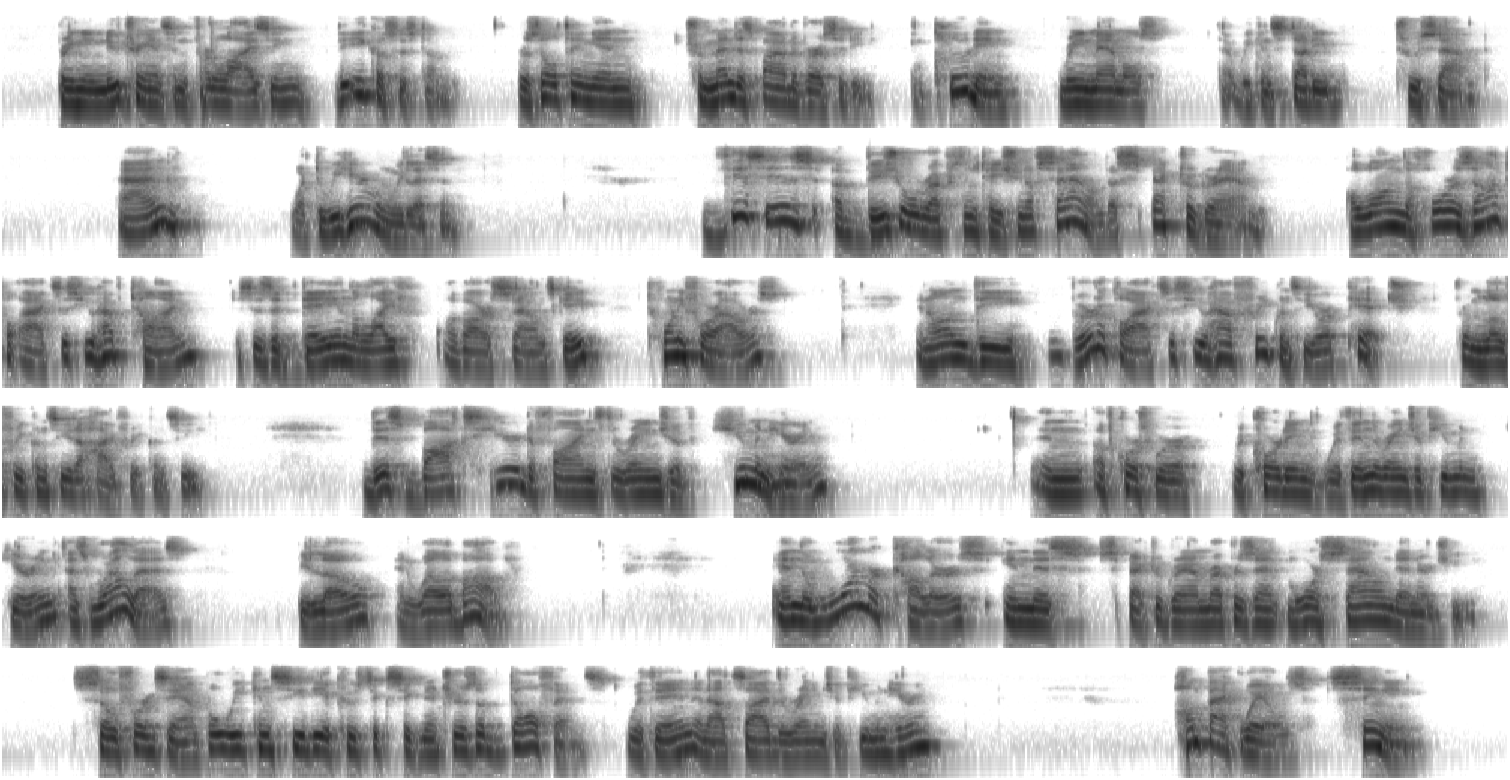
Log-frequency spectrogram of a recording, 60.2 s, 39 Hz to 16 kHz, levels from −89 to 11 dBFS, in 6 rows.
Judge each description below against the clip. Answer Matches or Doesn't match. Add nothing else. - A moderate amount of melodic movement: Matches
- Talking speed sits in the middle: Doesn't match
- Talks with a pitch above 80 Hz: Matches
